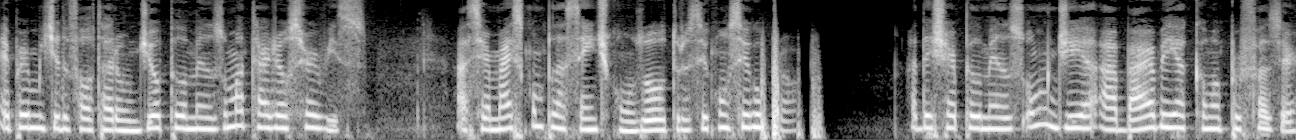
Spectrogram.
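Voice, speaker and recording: Recorded with a dry, close sound and no echo, a woman talks at a fairly quick pace and high pitch, with fairly even intonation and very even loudness. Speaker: podcast host reading a chronicle aloud. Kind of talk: literary audiobook reading, a written chronicle read aloud in a measured, expressive way. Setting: late-night home recording, solo. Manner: intimate, earnest, heartfelt tone.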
